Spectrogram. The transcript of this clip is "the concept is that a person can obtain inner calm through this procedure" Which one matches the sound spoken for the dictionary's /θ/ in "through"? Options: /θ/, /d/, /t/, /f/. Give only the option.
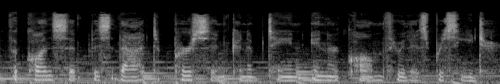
/θ/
